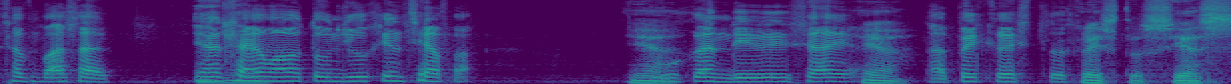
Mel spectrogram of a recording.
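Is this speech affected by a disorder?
Yes: cerebral palsy; from birth.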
